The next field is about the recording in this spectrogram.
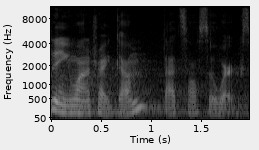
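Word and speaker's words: gam: So you know if if doesn't feel good and you want to try gum, that's also works. It's spelled G- A M but it sounds like gum.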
